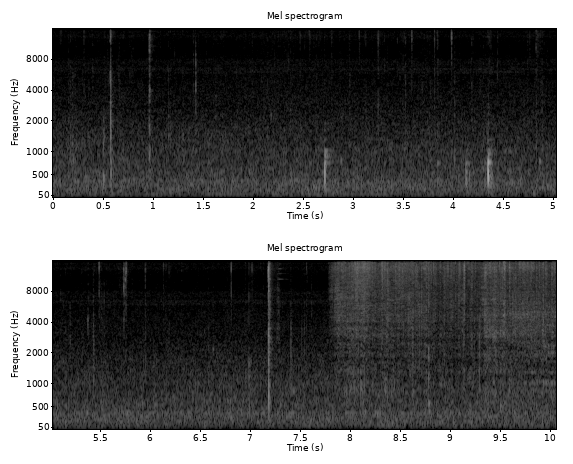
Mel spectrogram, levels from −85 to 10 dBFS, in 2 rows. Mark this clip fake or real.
real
